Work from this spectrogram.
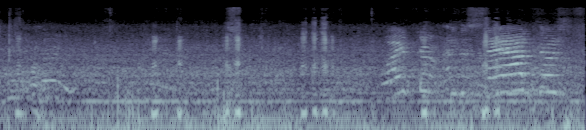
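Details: Darleen, a mother goat, giving birth to triplets. A loud, wavering, quavering bleat rises near the end, with a woman talking almost throughout and a few soft clicks.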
